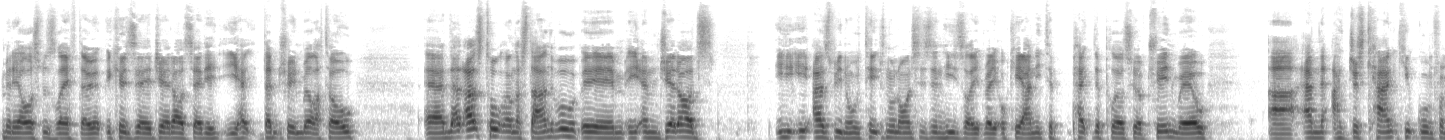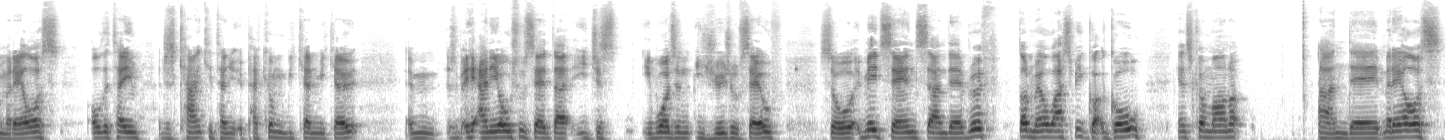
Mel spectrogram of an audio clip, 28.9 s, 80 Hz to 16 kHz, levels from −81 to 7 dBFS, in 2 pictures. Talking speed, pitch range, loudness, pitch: 210 wpm, 130-150 Hz, -21 LUFS, 140 Hz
